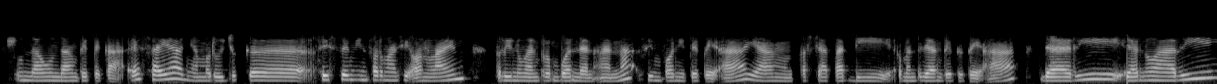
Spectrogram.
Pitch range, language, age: 170-230 Hz, Indonesian, 30-49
